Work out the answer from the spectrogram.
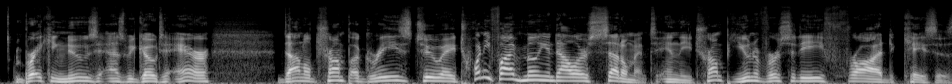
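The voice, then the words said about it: Hoarse, fading voice from a cold. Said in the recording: “my voice is fading in a little bit, in and out, fighting off a cold here”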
